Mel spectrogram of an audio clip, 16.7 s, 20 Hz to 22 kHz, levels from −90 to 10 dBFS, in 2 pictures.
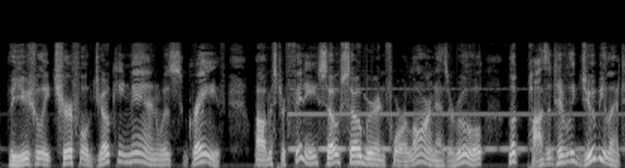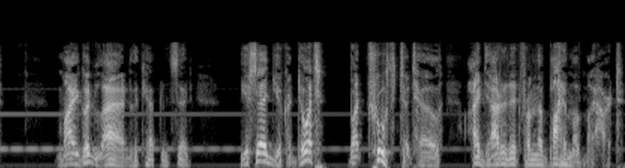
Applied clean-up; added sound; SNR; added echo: none; Musical instrument; 19 dB; none.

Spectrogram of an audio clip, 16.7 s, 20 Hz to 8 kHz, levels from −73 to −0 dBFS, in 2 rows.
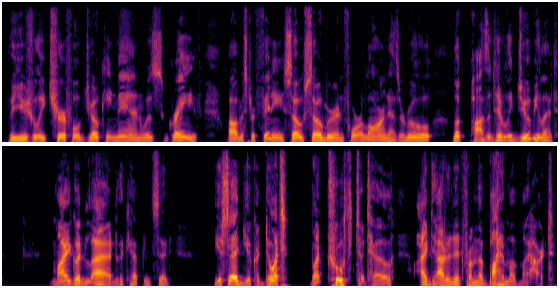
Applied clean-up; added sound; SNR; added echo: none; none; none; none.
